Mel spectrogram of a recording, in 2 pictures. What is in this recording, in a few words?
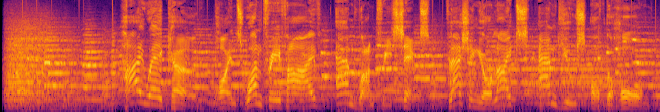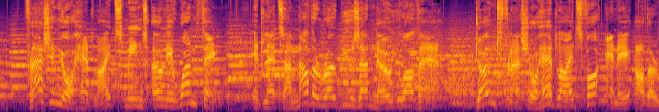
Advert; Highway Code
